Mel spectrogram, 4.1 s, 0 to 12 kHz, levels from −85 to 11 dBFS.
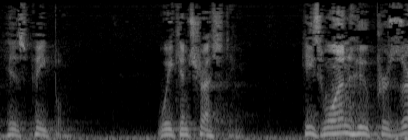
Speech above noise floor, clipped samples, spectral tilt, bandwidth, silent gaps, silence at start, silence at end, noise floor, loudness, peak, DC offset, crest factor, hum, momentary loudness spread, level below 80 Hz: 22 dB; under 0.1%; -2.5 dB/octave; 11.5 kHz; none; 0 s; 0 s; -54 dBFS; -30 LUFS; -10 dBFS; under 0.1%; 22 dB; none; 15 LU; -52 dBFS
